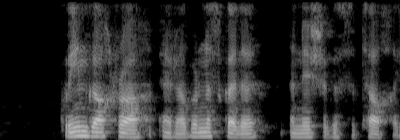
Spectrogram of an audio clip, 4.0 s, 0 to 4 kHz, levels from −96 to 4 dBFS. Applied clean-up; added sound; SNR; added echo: none; none; none; none.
